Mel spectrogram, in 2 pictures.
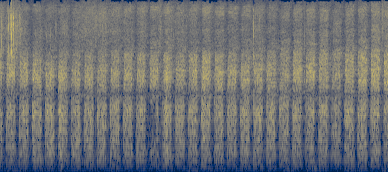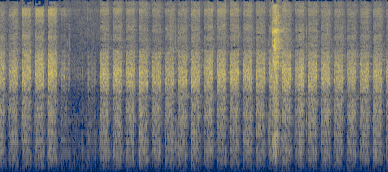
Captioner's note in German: Noise of the spiritbox in the background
